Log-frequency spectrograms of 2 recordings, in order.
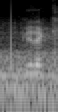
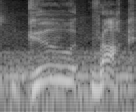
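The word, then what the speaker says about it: Gourock: Gurick. Gurick. Did you say gurick? That was a grunt. I think you'll find the pronunciation is goo rock, sir.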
